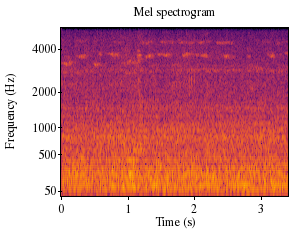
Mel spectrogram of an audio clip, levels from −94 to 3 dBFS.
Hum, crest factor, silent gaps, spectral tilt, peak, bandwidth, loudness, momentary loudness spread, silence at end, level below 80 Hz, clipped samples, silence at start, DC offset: none; 14 dB; none; -8 dB/octave; -8 dBFS; 5.4 kHz; -23 LUFS; 2 LU; 0 s; -34 dBFS; under 0.1%; 0 s; under 0.1%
